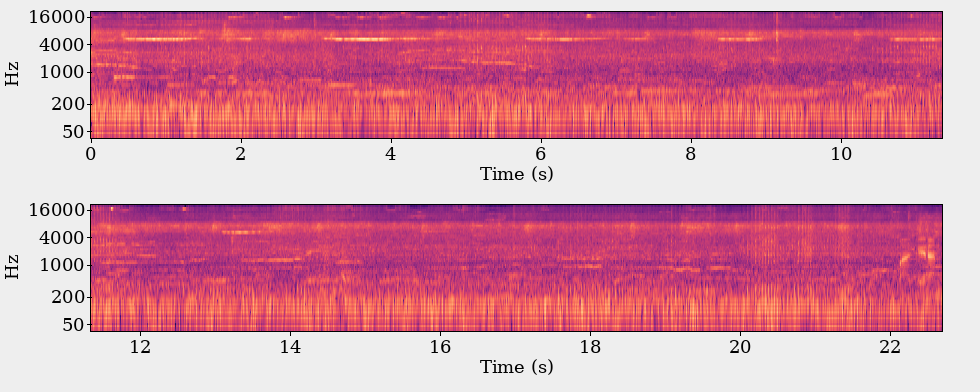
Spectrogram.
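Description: Motorcycle engines hum and idle in congested evening traffic at the Kebumen town square, a steady drone of many bikes mixed with crowd chatter and occasional horn-like tones throughout.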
